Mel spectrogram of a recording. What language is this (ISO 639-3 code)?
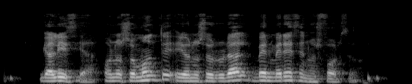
glg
